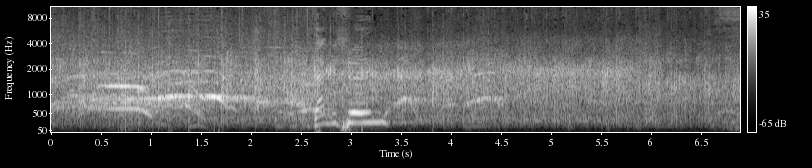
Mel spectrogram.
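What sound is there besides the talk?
audience applause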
